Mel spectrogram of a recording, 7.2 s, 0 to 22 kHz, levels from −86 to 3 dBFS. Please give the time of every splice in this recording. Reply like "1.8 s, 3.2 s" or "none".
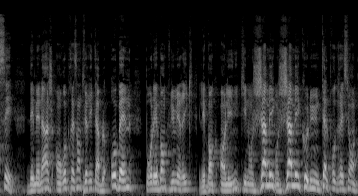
1.7 s, 3.9 s, 5.5 s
